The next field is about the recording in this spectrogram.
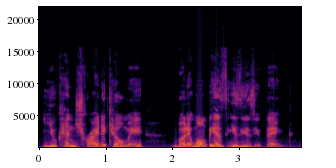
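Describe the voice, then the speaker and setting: A woman voicing a sardonic, guarded young dragon with a dry, sarcastic delivery for an animated fan dub. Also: high-pitched, normal speed, dry recording. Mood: sarcastic, challenging.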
